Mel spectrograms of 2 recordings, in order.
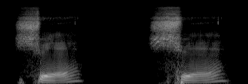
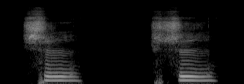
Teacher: sh is tongue further back in the mouth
